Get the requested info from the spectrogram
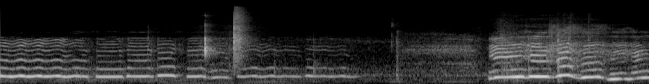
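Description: A woman humming: a long, wavering held note, then after a short gap a second hum that slides up and down in pitch. A few sharp clicks come about two seconds in and another shortly before four seconds.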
